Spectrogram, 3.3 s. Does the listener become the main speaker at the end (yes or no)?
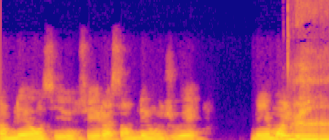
no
